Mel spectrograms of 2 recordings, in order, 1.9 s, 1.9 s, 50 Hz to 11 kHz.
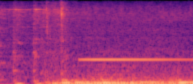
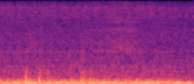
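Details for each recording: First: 2000 Jeep Grand Cherokee Laredo after fixing a cylinder 2 misfire code and letting the computer relearn idle: quick start into an even, smooth idle around 800 rpm; normal idle. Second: 2000 Jeep Grand Cherokee Laredo with a misfire code on cylinder 2, hard to start: low, uneven idle in gear that jumps and stumbles from a dead cylinder. The fix is shown at the number-two injector, previously repaired once.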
